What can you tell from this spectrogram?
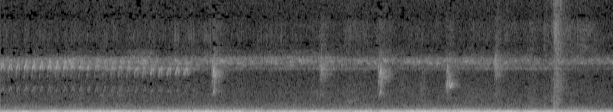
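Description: Outdoor insects trilling: a steady high trill throughout, joined by a faster pulsing trill for the first two seconds and several short sharp chirps after that, over a low steady rumble. A single click comes near the end.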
